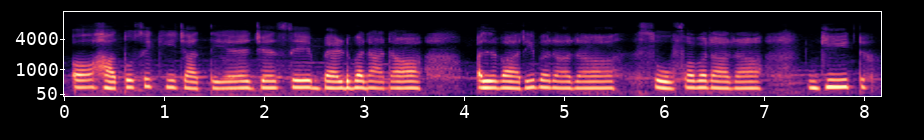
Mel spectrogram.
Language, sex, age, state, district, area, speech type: Urdu, female, 18-30, Uttar Pradesh, Gautam Buddha Nagar, urban, spontaneous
